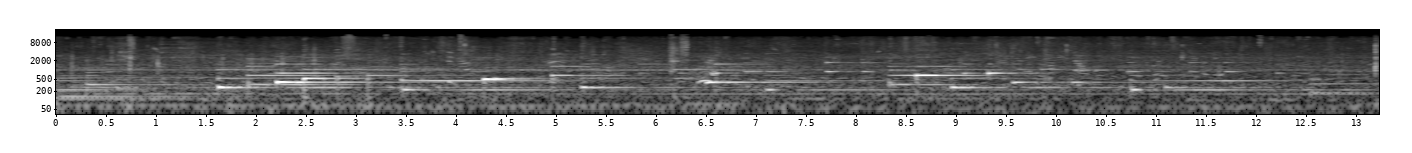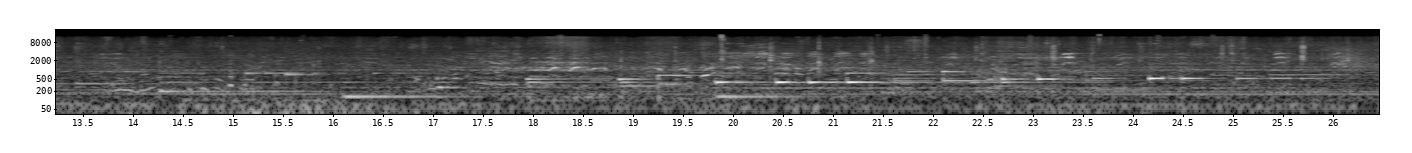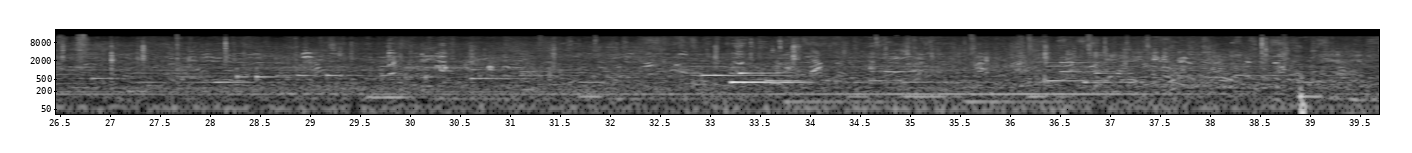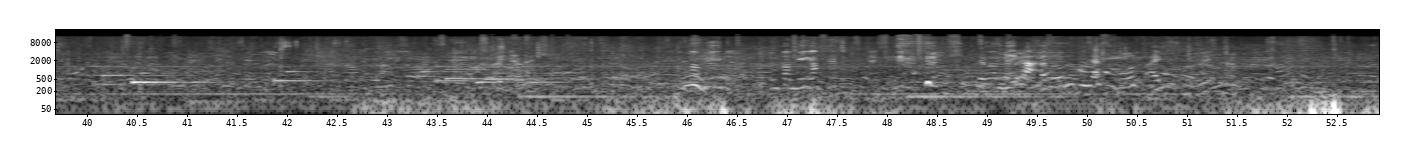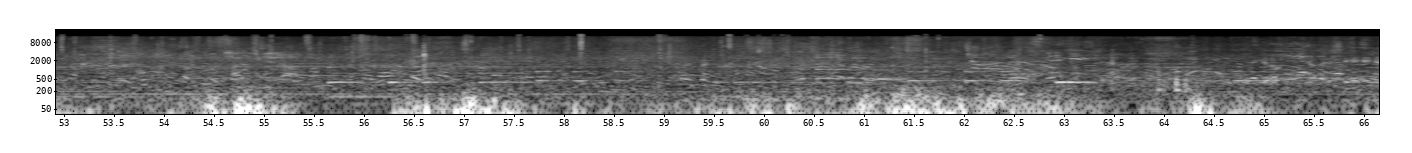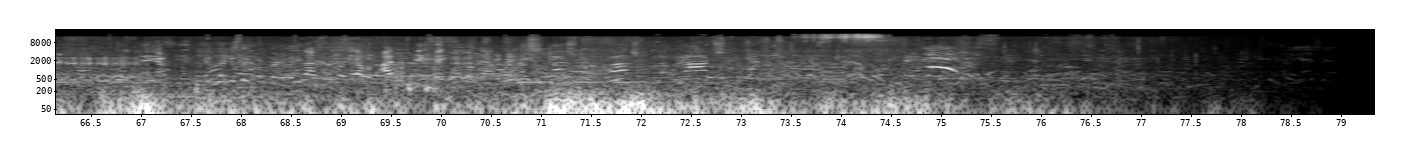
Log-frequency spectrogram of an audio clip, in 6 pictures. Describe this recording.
on the stairs of Sacre Coeur a street musician plays on harp Hallelujah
